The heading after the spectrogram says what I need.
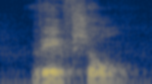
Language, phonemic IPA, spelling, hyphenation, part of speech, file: Dutch, /ˈʋeːf.səl/, weefsel, weef‧sel, noun, Nl-weefsel.ogg
- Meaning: 1. tissue (e.g. living tissue) 2. fabric (e.g. woven fabric)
